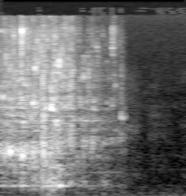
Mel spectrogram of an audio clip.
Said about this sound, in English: Um, I think we want to hear a toilet flush.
